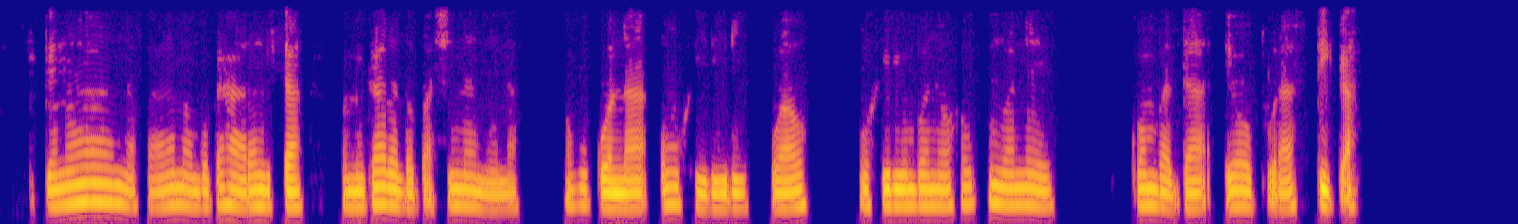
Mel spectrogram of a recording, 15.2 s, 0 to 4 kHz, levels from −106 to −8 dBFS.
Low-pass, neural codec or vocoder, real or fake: 3.6 kHz; none; real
